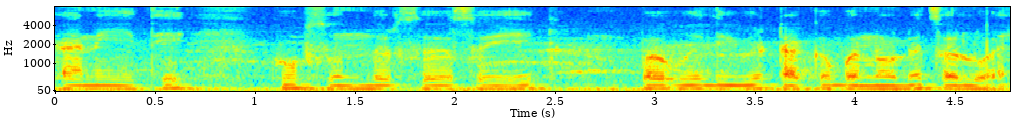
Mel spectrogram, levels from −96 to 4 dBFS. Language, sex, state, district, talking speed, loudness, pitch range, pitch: Marathi, male, Maharashtra, Pune, 140 wpm, -22 LUFS, 105-110 Hz, 110 Hz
